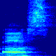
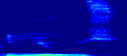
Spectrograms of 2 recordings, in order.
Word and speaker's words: use: make the word use what letter do you think we need to put at the end there to make the word use type that's silent e it makes the vowel turn into a long dowel or say its name you we hear that you is saying its name use so we add that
